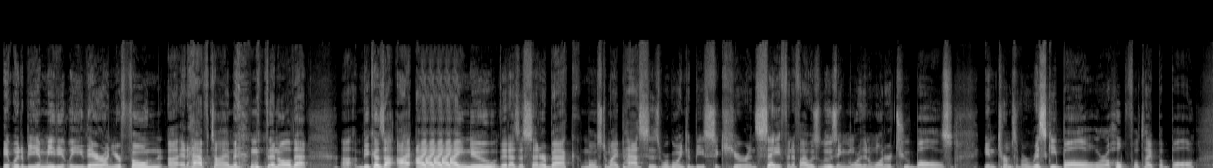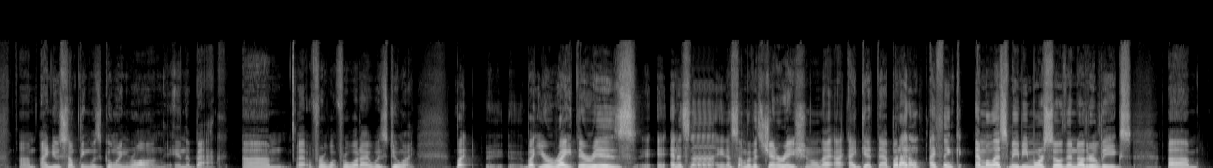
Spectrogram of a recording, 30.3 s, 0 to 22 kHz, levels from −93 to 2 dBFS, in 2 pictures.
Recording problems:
audio stuttering; at 5 s and at 24 s

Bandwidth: 16.5 kHz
